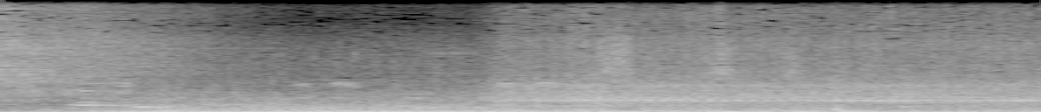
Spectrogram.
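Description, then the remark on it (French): Steady, fairly loud rumble and road noise from inside a moving city bus in Venezuela, on the way to Inveval in the Los Teques area, half an hour from Caracas, continuous throughout, with muffled voices faintly mixed into the din. “Ah, il faut que je me pousse du bus.”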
